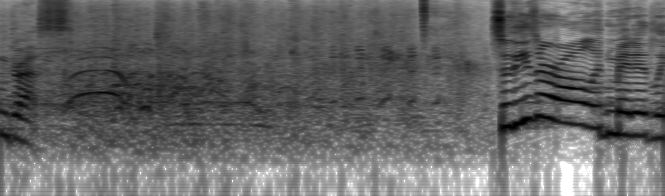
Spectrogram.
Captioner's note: cheers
